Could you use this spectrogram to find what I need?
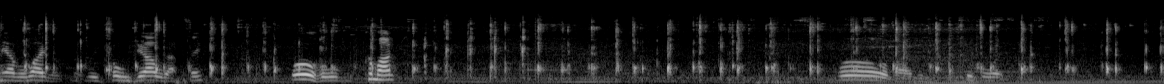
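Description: Horse hooves clop steadily on a paved road.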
